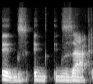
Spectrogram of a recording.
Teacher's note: Then when we look at something like exact, it has the stress on the zact syllable, which means this letter E is no longer going to say that red tent vowel. Instead, it's going to be a short reduced I sound, a reduced vowel instead of a clear vowel. And then the voice for the letter X is on this time.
